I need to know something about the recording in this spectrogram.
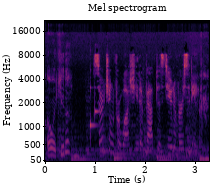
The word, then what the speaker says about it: Washita: Searching for Washita Baptist University. Back in Texas, everybody pronounces it Wichita, but really, it's Washita.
